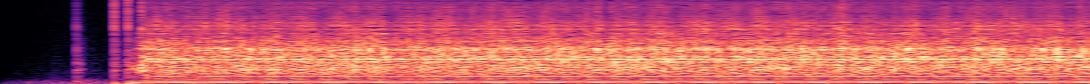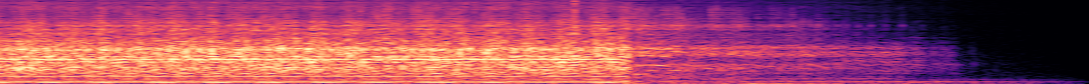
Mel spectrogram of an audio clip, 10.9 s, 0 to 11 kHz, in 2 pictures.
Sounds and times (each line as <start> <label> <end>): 0.6 Electric Can Opener 10.2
